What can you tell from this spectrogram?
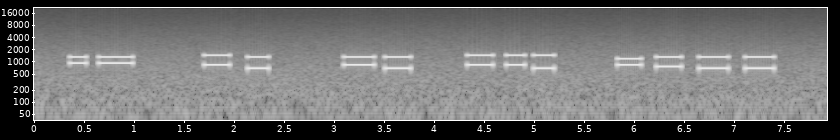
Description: DTMF, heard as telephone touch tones, dialled by hand, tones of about 250 ms. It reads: 00 92 82 993 7522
